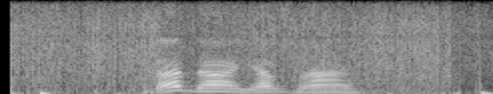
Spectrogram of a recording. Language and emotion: Russian, positive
